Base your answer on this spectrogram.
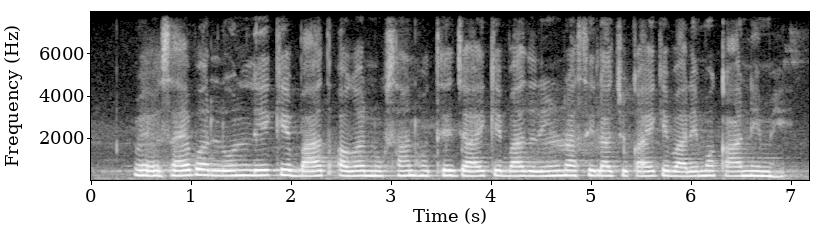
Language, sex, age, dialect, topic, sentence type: Chhattisgarhi, female, 36-40, Eastern, banking, question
